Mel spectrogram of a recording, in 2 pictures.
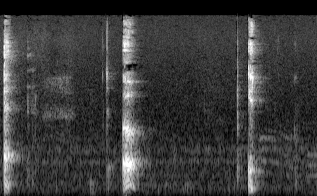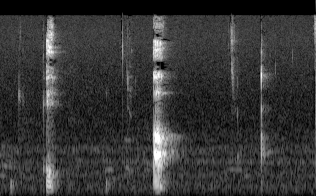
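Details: Friend deliberately burping the alphabet, letters after N: loud drawn-out belches about one per second; voluntary burping.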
